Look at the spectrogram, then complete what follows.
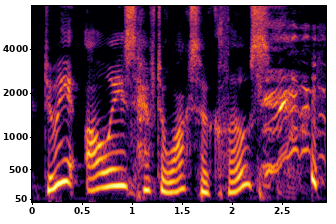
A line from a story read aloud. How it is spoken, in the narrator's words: laugh and say together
